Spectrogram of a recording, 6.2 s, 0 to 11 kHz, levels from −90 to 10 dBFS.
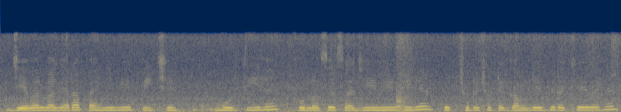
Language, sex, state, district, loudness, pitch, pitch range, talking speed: Hindi, female, Bihar, Bhagalpur, -15 LUFS, 235 Hz, 225-245 Hz, 195 wpm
